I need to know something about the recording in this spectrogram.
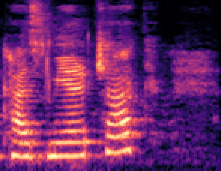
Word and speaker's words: Kazmierczak: going here back and forth how do you pronounce your last name uh my name is Casmir and now because my husband ismir okay perfect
